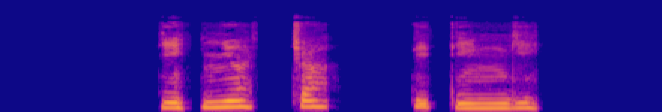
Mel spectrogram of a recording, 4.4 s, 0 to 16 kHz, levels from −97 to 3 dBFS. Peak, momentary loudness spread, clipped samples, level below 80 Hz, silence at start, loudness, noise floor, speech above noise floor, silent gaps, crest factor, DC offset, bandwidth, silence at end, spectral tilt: -12 dBFS; 12 LU; under 0.1%; -70 dBFS; 1.05 s; -27 LUFS; under -90 dBFS; over 65 dB; 1.27-1.33 s, 1.72-1.93 s, 2.27-2.73 s, 2.89-2.99 s; 18 dB; under 0.1%; 7.8 kHz; 0.85 s; -7.5 dB/octave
